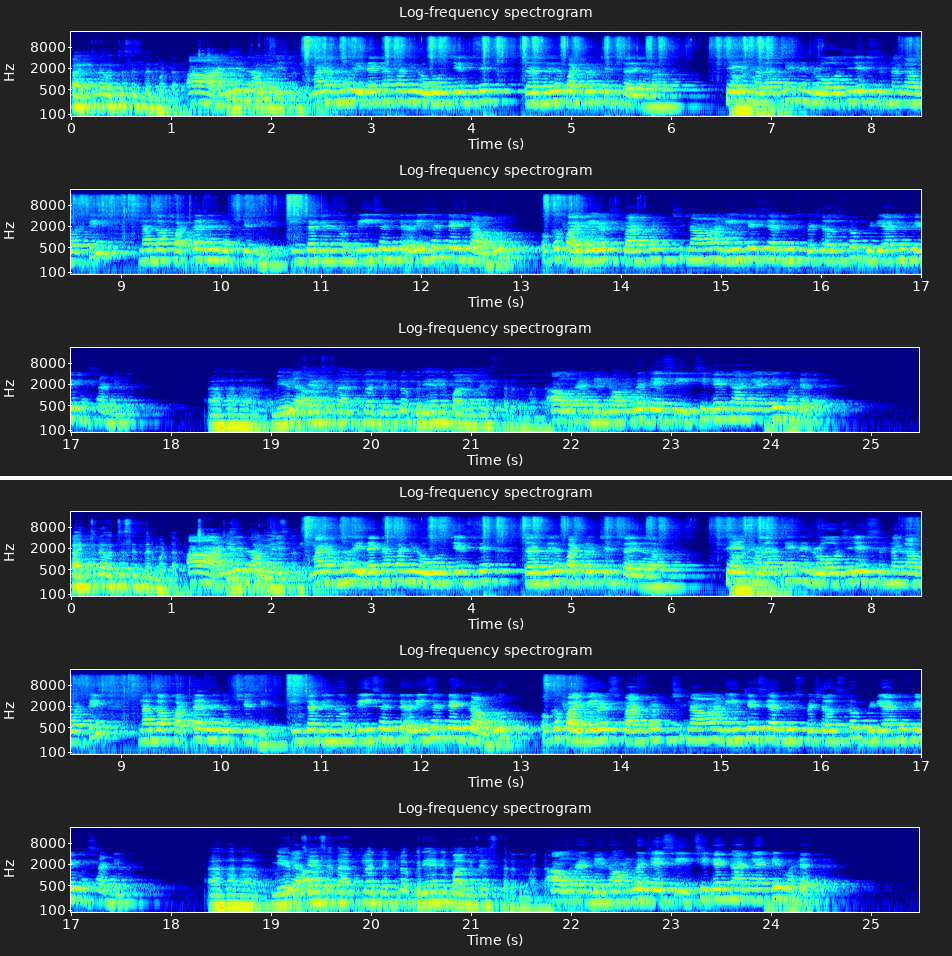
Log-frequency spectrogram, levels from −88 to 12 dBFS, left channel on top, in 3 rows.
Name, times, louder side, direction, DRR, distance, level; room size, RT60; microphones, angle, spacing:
voice 1, 0.0-1.1 1.5-2.3 6.6-7.0 18.4-21.7, right 1 dB, 50° right, 4 dB, 5.2 m, -32 dB
voice 2, 1.1-6.0 6.5-12.9 13.2-17.5 19.1-19.5 21.7-24.4, right 1 dB, 30° right, 1 dB, 4.5 m, -30 dB
sound 1, 1.8-2.0 2.3-7.5 8.3-11.0 13.2-14.2, left 4 dB, 15° left, 3.6 m, -38 dB
26.0 x 23.0 x 8.7 m, 0.87 s
head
